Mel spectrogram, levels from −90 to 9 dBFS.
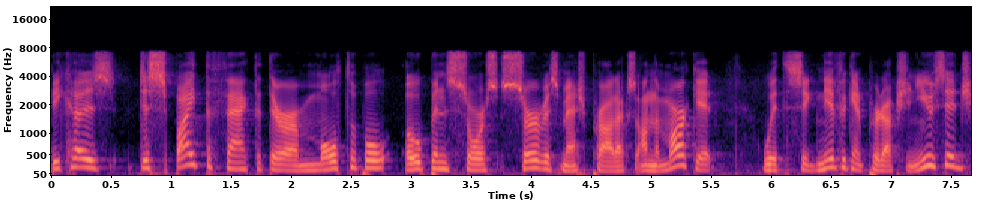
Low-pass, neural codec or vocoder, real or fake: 7.2 kHz; none; real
